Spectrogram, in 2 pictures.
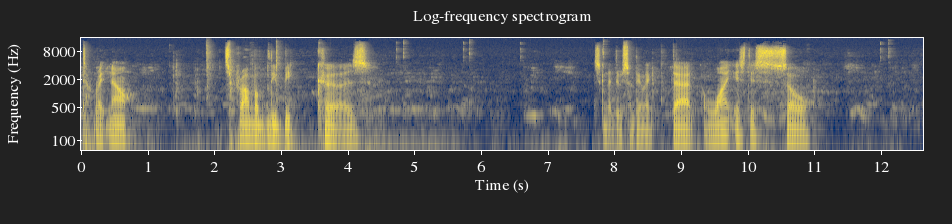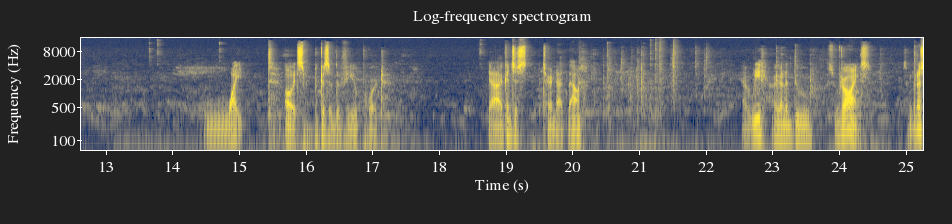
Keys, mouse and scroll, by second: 0.3 middle click, 0.5 middle click, 2.0 Home, 4.6 click, 5.6 click, 6.5-7.7 drag, 11.9 click, 13.6 click, 14.6-18.5 drag, 20.5 ctrl+s, 20.6 ctrl+s, 20.8 ctrl+s, 24.5 click.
